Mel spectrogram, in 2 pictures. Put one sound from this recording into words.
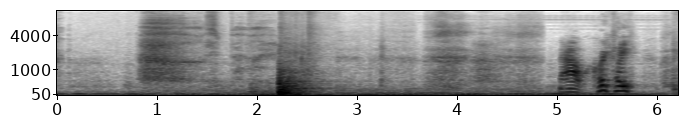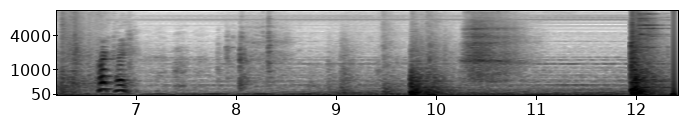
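A young woman sighs.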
